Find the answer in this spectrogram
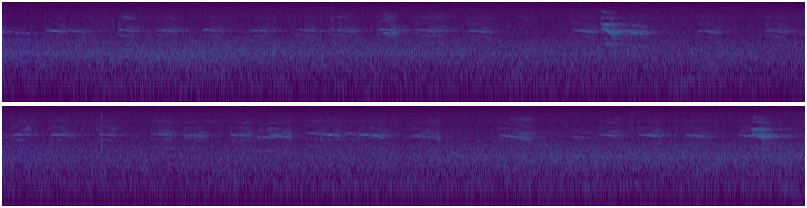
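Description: Small birds chirping, a steady run of short high notes over a faint outdoor hiss, with two louder downward-sweeping calls, one about nine seconds in and one near the end.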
